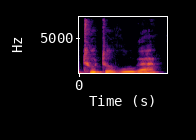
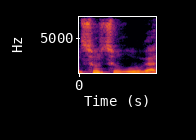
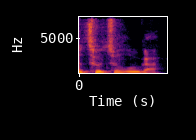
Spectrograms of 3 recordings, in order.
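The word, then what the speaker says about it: Țuțuruga: Ich hatte also erkannt äh, durch das Suchen im Internet, dass da ein äh, Haken unterm T war und dass man es mit C aussprechen muss. Wenn du da suchst nach der Erklärung von Tuturuga, oder von Tsutsuruga ist natürlich ein riesengroßer Unterschied, ne? Ja, klar. Und dann dachte ich, okay, also Tsutsuruga.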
